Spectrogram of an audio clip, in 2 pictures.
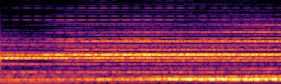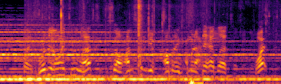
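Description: Sustained ambient synthesizer music, a steady drone of held tones. Indistinct voices join about halfway through.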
